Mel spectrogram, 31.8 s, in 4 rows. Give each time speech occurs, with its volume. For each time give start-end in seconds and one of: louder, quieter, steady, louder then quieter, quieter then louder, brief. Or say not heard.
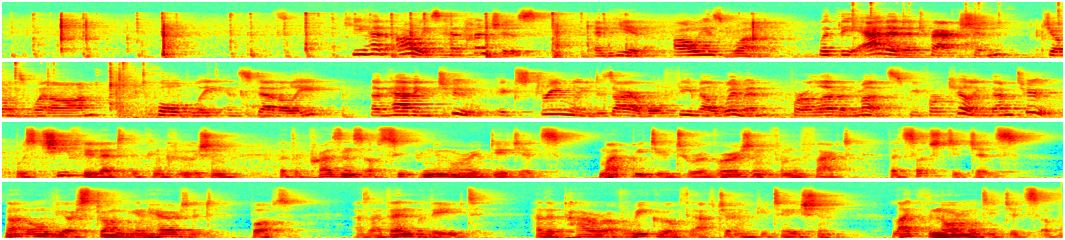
2.1-31.7 steady.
